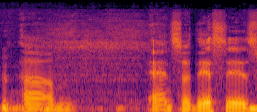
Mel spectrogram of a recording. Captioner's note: laughing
